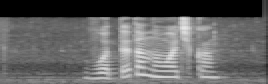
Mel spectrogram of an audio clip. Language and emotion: Russian, positive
